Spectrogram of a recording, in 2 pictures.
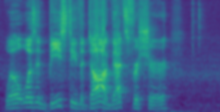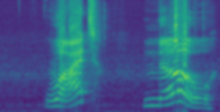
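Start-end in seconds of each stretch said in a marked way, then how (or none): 4.0-6.5 loud, higher shocked protest; indignant outcry. Acted. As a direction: cry out in offended disbelief. Family outburst at accusation.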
